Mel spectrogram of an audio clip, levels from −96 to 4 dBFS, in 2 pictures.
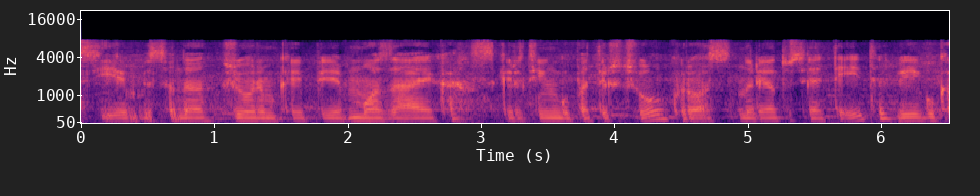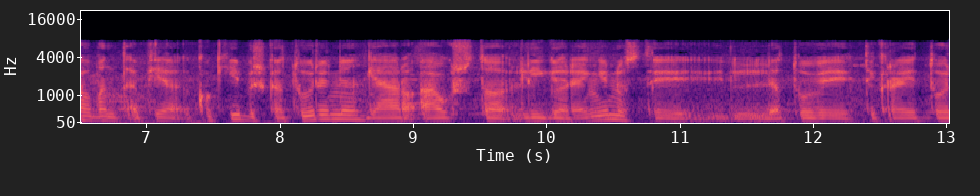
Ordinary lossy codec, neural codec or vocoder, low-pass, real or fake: Opus, 64 kbps; none; 7.2 kHz; real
